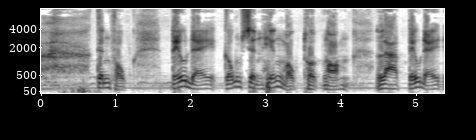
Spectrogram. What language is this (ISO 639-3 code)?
vie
